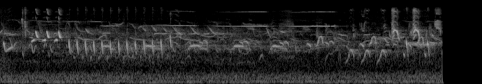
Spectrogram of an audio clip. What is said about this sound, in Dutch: als je aan Frankrijk denkt, dan denk ik ook voornamelijk aan de nachtegaal, de rossignol.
